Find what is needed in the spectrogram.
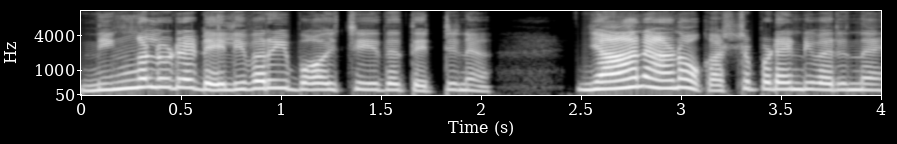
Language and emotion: Malayalam, angry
